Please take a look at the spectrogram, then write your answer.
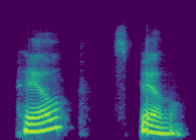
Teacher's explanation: the p is a bilabial consonant that is you use both lips and close them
